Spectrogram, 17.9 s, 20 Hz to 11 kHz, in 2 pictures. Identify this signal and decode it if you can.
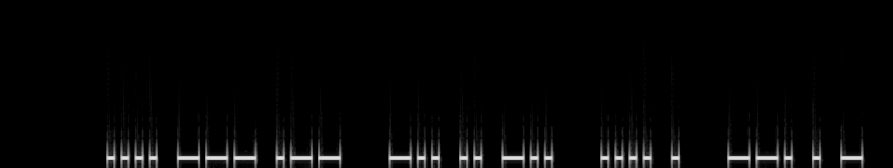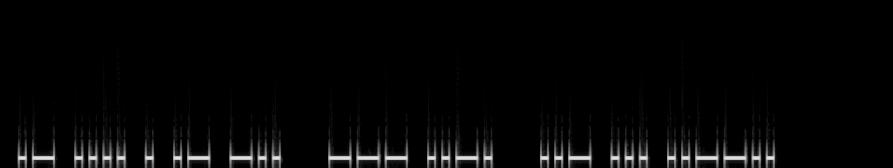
Morse code, heard as a keyed tone, about 17 wpm, 700 Hz. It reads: HOW DID HE GET AHEAD OF US?
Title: Sentences from Top 1100 Words 17wpm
